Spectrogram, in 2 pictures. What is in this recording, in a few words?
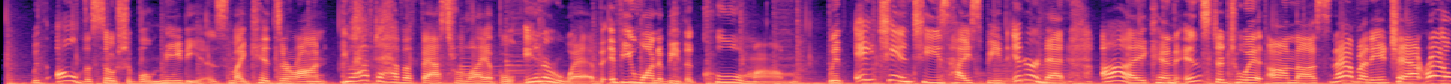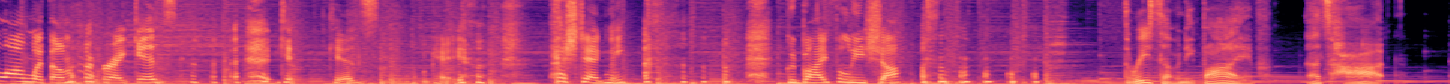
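Comedy Commercial Short, Australian English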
